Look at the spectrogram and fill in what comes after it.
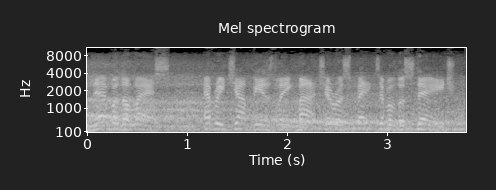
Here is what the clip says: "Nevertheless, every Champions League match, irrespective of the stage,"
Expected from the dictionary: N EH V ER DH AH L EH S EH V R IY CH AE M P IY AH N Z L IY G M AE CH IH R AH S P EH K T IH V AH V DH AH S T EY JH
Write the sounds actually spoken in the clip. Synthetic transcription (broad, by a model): N EH V ER DH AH L EH S EH V R IY CH AE M P IY AH N Z L IY G M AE CH IH R AH S P EH K T IH V AH V DH AH S T EY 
